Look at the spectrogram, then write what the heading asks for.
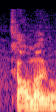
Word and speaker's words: Carlow: william replied to john saying from he's from carlow carlo i'm assuming it's pronounced carlo yeah it is carla it's actually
